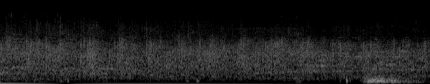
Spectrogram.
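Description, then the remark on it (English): An audience at a church service claps their hands at a preacher's call in a steady, dense wash of applause lasting about four seconds, loud and sustained with a few sharper claps standing out near the end. “Give a hand clap right now.”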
